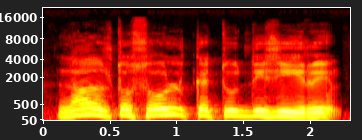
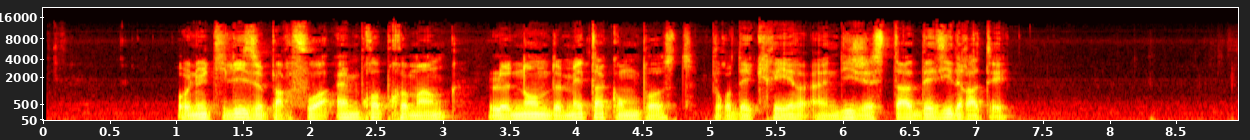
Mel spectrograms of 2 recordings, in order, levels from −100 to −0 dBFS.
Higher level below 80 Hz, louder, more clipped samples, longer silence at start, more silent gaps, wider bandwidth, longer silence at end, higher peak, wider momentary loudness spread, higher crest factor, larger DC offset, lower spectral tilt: second, -60 dBFS vs -36 dBFS; about the same, -18 LUFS vs -17 LUFS; neither; second, 0.1 s vs 1 s; neither; second, 10.5 kHz vs 14 kHz; second, 0.1 s vs 1.75 s; second, -6 dBFS vs 0 dBFS; second, 6 LU vs 9 LU; second, 12 dB vs 18 dB; neither; first, -7.5 dB/octave vs -5 dB/octave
